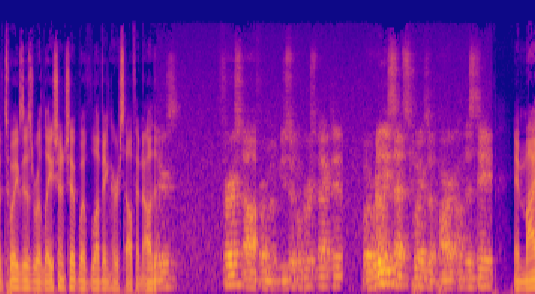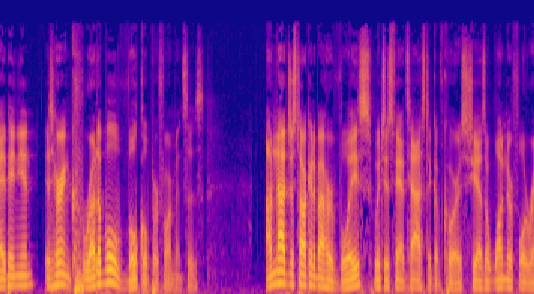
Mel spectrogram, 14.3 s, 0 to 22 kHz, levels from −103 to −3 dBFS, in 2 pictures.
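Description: From 2.1 to 6.56 s, after "with loving herself and" and until "in my", the close microphone likely drops out, leaving a switch to a distant microphone. The sound turns suddenly roomy and hollow, about 10 dB quieter, with room noise only about 25 dB below it.

Within that stretch, at 3.41 to 3.43 s, compressed frames are skipped. The decoder drops about a tenth of a second, which fits five 21.3 ms frames. At 7.23 s, between "in my" and "is her incredible vocal", roughly two frames are skipped in the same way, and the sound jumps ahead about 40 ms.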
